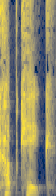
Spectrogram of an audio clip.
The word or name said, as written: cupcake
